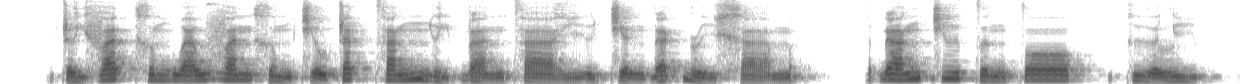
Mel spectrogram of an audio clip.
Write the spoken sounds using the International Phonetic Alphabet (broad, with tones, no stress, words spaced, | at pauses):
ʈə˨˩jvaː˦˥t̚xə˧m wa˧˥wva˧nxə˨˩m cə˨˩˨w ʈa˦˥k̚t̪ʰa˧˥ŋɲə˨˩˦j ɓa˨˩˦nt̪ʰaː˨˩ɣi˨˩˨ə̯ cɛ˨˩ŋɗa˦˥k̚ɹi˨˩xa˨˩˦m | ɗa˧˥ŋcɨ˧˥t̪ə˨˩ŋt̪ɔ˧ | kɨ˨˩˨ə̯li˨˩p̚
